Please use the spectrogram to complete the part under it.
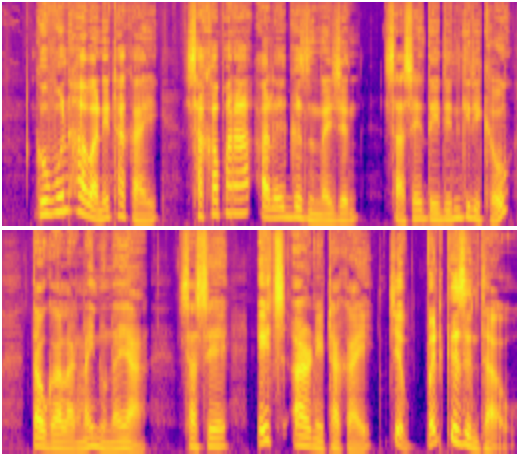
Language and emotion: Bodo, happy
